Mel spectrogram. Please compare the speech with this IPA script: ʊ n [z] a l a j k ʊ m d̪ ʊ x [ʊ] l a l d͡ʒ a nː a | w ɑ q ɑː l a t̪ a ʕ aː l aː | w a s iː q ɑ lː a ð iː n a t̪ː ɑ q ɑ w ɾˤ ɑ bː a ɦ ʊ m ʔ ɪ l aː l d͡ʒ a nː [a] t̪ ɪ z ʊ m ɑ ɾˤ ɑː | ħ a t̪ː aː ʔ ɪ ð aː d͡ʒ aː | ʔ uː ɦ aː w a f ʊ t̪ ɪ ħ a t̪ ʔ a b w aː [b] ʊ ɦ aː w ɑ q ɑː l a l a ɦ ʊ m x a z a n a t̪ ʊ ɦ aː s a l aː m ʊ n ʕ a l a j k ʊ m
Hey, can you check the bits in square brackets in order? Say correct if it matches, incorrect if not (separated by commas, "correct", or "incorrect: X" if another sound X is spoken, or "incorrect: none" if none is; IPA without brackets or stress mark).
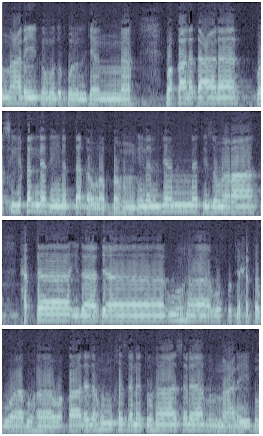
incorrect: ʕ, correct, correct, correct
